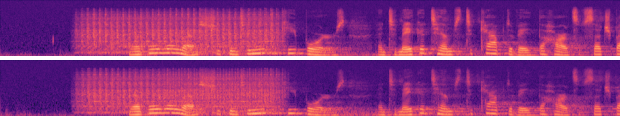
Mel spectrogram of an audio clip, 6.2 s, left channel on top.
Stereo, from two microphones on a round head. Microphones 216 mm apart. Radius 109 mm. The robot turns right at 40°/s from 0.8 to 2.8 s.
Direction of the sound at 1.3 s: 30° right.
